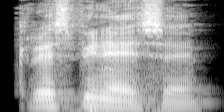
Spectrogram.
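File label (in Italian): "crespinese", dialettale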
